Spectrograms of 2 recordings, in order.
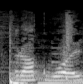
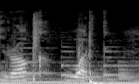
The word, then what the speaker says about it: Rockwork: Okay, some people misspelled it mispronounce it by saying Rock World. It is not actually Rock World, it is Rockwork, and it is a garden, or more often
